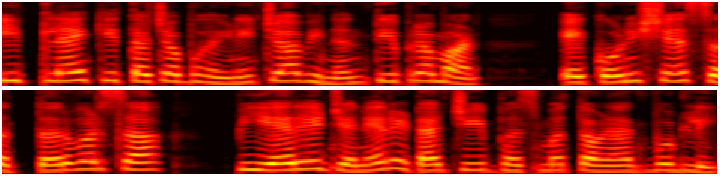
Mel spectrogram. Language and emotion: Goan Konkani, neutral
